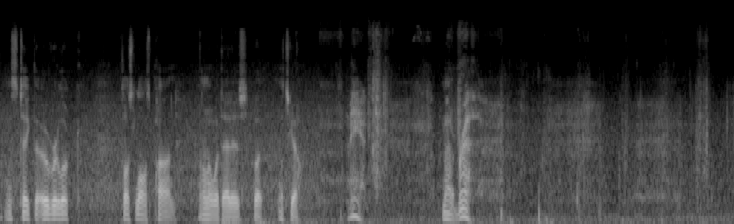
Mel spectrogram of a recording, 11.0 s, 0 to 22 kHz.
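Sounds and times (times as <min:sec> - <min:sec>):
heavy breathing: 0:04.8 - 0:10.6.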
